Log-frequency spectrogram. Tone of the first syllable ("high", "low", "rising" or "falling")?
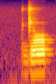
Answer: high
